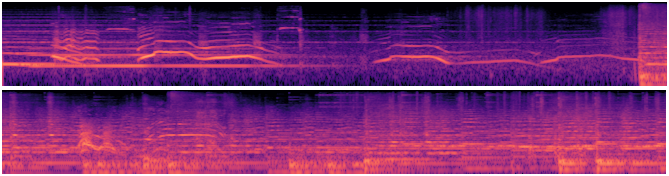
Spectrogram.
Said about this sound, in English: And the wolves. What? You saw it? No. There were two of them.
